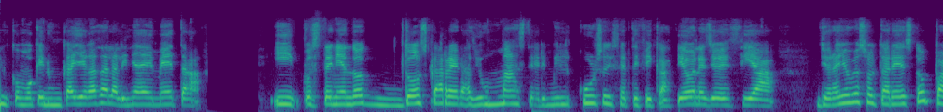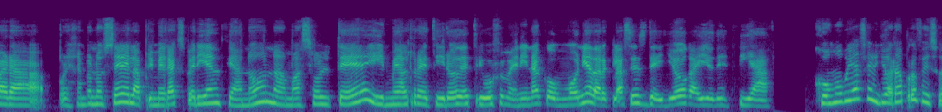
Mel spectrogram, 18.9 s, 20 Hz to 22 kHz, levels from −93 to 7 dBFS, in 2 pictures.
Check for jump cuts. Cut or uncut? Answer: uncut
